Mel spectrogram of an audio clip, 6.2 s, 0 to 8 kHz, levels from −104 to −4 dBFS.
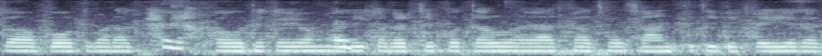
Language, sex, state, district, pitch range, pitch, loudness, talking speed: Hindi, female, Jharkhand, Sahebganj, 185-195 Hz, 190 Hz, -16 LUFS, 175 wpm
